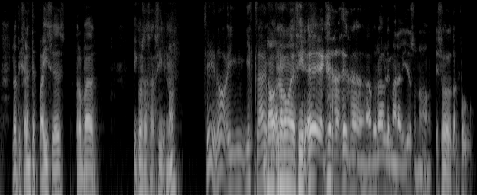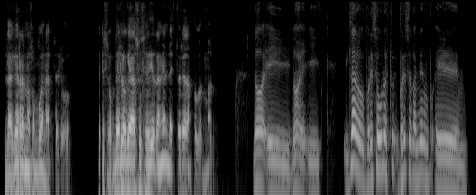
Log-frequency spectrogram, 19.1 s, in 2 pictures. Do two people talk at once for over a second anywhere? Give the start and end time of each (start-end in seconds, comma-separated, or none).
none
